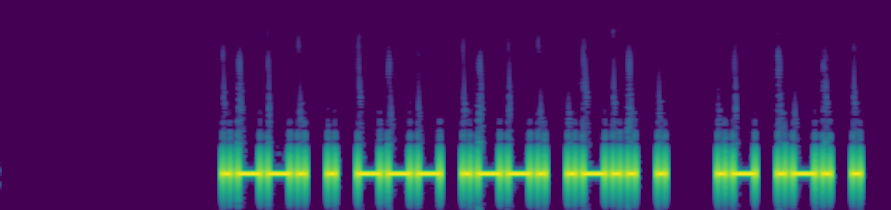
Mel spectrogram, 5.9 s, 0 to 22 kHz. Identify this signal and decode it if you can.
Morse code, heard as a keyed tone, about 25 wpm, 700 Hz. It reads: PEOPLE ARE
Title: Speed-Racing - Sets of 4 Words 20wpm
